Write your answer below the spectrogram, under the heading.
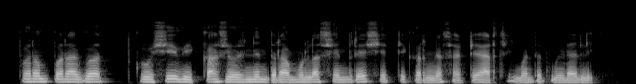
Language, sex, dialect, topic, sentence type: Marathi, male, Northern Konkan, agriculture, statement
